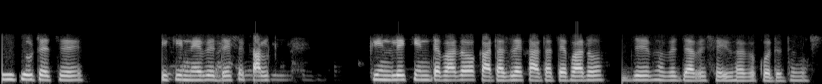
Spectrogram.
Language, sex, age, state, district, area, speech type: Bengali, female, 30-45, West Bengal, Darjeeling, urban, conversation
